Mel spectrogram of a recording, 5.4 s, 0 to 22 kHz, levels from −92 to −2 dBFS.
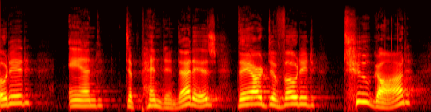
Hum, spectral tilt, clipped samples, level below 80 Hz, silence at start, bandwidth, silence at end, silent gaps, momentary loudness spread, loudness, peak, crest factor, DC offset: none; -5 dB/octave; under 0.1%; -78 dBFS; 0 s; 17 kHz; 0.25 s; none; 15 LU; -32 LUFS; -12 dBFS; 20 dB; under 0.1%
